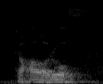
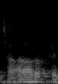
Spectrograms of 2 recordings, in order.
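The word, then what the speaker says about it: ta'aruf (تعارف): Courtesy in Farsi, ta'aruf. Ta'aruf in Arabic is different than ta'aruf in Farsi. Ta'aruf in Arabic, it means to recognize. Ta'aruf in Farsi, I'm pronouncing it the Farsi way, ta'aruf, it means courtesy.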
